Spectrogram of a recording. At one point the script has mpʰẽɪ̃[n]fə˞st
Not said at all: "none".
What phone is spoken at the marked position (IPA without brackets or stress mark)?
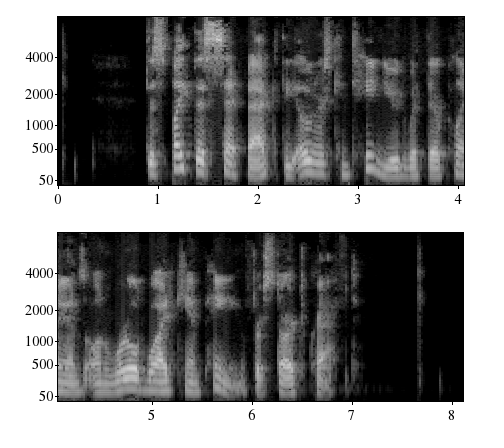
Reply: n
